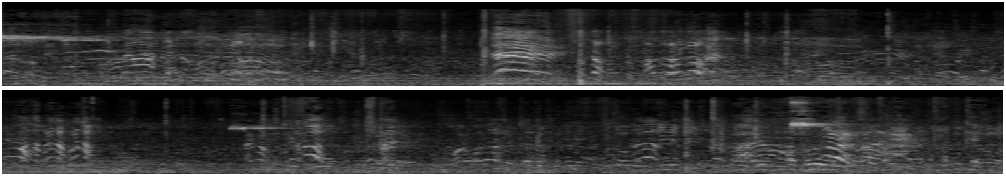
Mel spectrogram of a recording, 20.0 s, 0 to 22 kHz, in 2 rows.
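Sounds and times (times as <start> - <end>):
players shouting: 0.0 - 3.5, 4.8 - 11.4, 16.3 - 20.0
background chatter: 0.0 - 20.0.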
